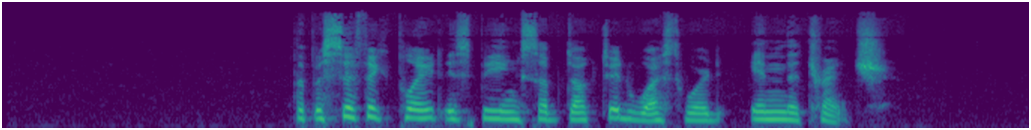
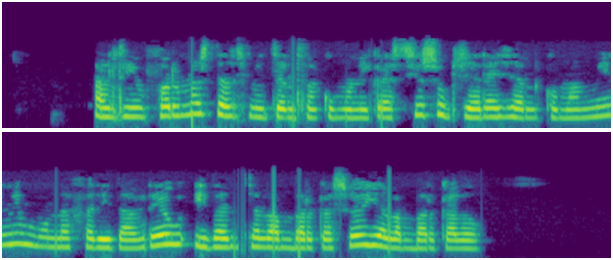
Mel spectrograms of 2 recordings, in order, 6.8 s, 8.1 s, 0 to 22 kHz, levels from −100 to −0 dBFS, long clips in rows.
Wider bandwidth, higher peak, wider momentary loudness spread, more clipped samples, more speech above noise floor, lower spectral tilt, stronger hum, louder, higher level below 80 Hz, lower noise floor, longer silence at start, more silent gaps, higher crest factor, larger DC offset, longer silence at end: first, 16.5 kHz vs 7.6 kHz; second, -24 dBFS vs -2 dBFS; about the same, 7 LU vs 7 LU; neither; second, 48 dB vs 65 dB; about the same, -3.5 dB/octave vs -4 dB/octave; neither; second, -40 LUFS vs -18 LUFS; second, -82 dBFS vs -58 dBFS; first, -87 dBFS vs -83 dBFS; first, 1.95 s vs 0.6 s; neither; about the same, 18 dB vs 16 dB; neither; about the same, 0.95 s vs 0.9 s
